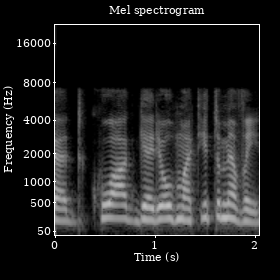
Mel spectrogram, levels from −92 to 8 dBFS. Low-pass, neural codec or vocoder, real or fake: 7.2 kHz; codec, 16 kHz, 0.8 kbps, ZipCodec; fake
